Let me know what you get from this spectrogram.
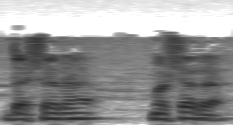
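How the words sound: The breaks split it as dashara, mashara. The meaning is distorted. The speaker calls it wrong. "ಸರಿಯಾಗಿ ಪದಚ್ಛೇದ ಮಾಡದೆ ಹೋದ್ರೆ"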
